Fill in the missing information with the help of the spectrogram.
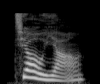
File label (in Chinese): "教养", Chinese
